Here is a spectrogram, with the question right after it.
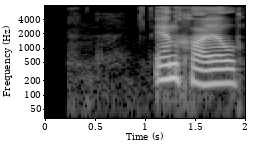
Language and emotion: Russian, neutral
